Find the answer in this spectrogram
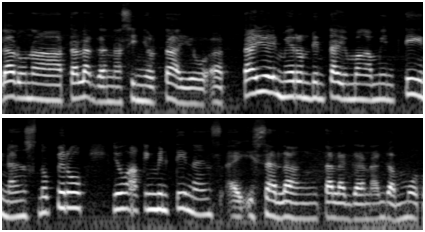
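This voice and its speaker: A woman talks in an ordinary speaking voice with ordinary pitch variation. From Philippines, provinces. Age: 60s. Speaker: cooking vlogger. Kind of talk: casual cooking vlog chat.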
